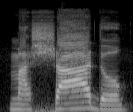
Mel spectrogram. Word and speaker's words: masyadong: Masyadong means a lot. So the S-Y-A is a sha sound.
